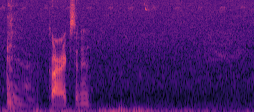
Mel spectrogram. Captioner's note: clears throat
